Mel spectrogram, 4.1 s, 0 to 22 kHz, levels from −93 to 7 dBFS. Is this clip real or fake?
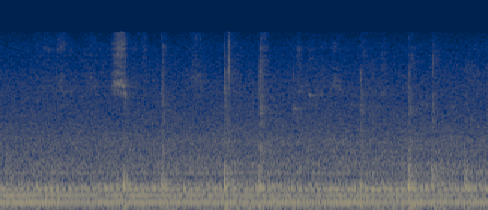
fake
